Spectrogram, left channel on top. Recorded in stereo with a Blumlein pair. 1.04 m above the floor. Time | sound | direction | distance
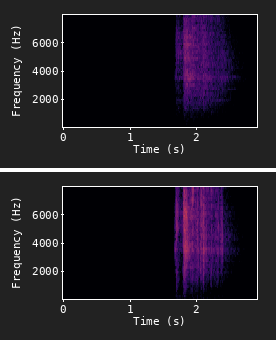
1.7 | a rattle | 30° right | 0.7 m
